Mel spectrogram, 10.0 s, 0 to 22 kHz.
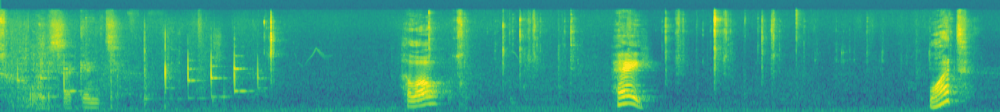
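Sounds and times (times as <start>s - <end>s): mobile phone ringtone: 0.0s - 2.8s.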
